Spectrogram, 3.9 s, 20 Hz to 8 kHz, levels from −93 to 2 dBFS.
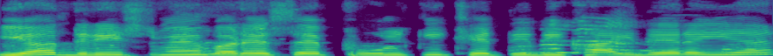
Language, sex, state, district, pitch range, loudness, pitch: Hindi, female, Bihar, Vaishali, 230-255 Hz, -15 LUFS, 240 Hz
